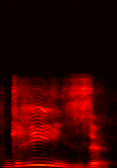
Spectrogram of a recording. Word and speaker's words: grise: et ça va faire grise. Alors, grise s'écrit G-R-I-S-E. Alors, le S ici n'est plus muet. On l'entend, il fait le son Z puisqu'il est entre deux voyelles.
